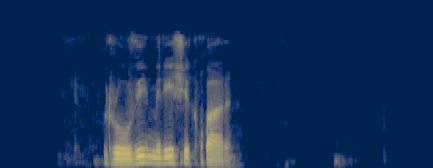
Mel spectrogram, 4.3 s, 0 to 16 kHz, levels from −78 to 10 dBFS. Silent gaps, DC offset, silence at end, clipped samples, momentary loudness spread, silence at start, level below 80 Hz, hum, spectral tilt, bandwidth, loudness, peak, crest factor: none; under 0.1%; 2 s; under 0.1%; 11 LU; 1.05 s; -54 dBFS; none; -6.5 dB/octave; 7.8 kHz; -14 LUFS; 0 dBFS; 18 dB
